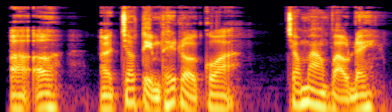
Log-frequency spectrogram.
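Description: A man's voice: lowish voice, quick pace, a little mellow, natural voice. A man voicing an anxious, polite teenage son in a horror audiobook.

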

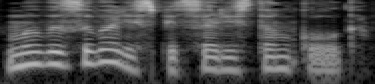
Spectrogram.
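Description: A reader voicing an elderly, sympathetic male doctor in an audiobook, matter-of-fact and gently firm. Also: medium pitch, fast talker, gravelly, no room sound, studio quality, lightly acted. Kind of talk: audiobook reading.

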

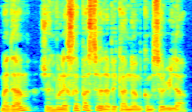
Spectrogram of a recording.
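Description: A man's voice: on the low side, fast, warm tone, slightly rough. A man voicing a bold, stubborn young female cook who talks back, in an audiobook reading. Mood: pert. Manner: pert and insistent.

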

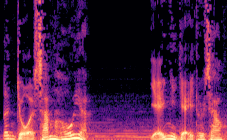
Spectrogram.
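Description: A man's voice: mid-range voice, very animated, a little fast, a little mellow, reverberant, in a large hall, lo-fi sound, soft background music, pitched above the performer's own voice, lightly acted. A man doing a vengeful young woman ghost. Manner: fierce, biting.

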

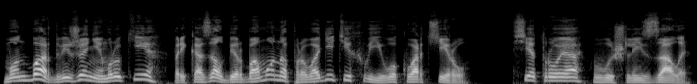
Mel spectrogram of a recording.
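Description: Male audiobook narrator, lively pitch, dry close sound, measured storytelling. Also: dry recording. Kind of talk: scripted narration of an adventure novel.

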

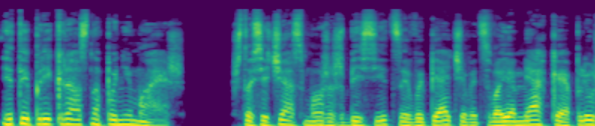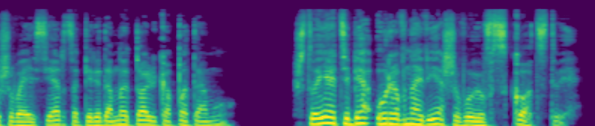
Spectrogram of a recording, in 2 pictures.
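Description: A man's voice: medium pitch, normal speed, mellow, dry recording, lightly acted. A man voicing a cynical, scheming dragon lord who answers with dry, cutting retorts. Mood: cold.

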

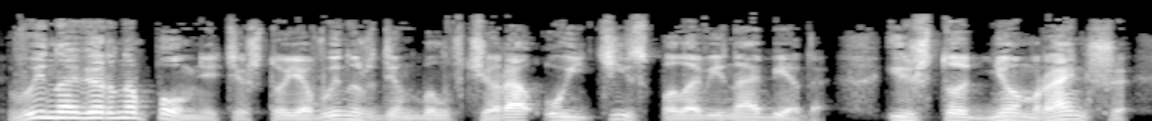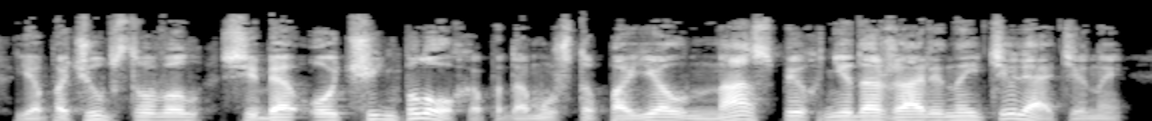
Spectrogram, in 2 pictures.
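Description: A patient, earnest young husband, played by a male reader in his own low voice. He talks gently and reasonably, with a lot of movement in his pitch. The sound is dry and close. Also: expressive, normal speed, hardly any pauses, dry recording. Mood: gentle.

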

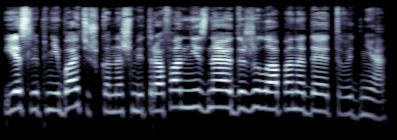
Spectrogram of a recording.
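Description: A woman doing a shrill scolding old granny. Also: steady tone, brisk, clear, resonant tone, no echo, clean studio sound, lightly acted. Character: old village grandmother, pious and scolding. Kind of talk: audiobook character voice.

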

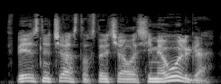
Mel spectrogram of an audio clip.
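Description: A man narrating a story in the first person in an expressive storytelling manner. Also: medium pitch, fairly quick.

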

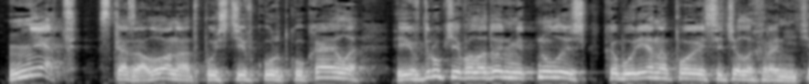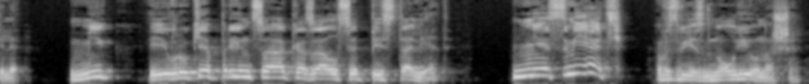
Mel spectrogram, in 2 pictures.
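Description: A man's voice: big pitch swings, moderate pace, a little mellow. A man voicing a spoiled, panicky young prince who shrieks his orders in an audiobook. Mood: shrill panic. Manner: shrill, screeching. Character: hysterical young male prince, spoiled and cowardly.

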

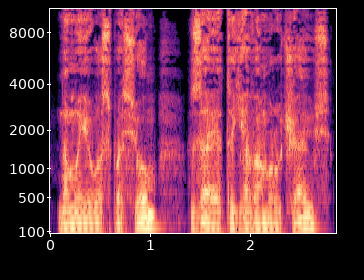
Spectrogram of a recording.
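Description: A man's voice: low-pitched, moderate pace, a bit bright, husky, no room sound, clean studio sound. A man voicing an anxious, reassuring young man. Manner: earnest, insistent reassurance. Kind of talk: audiobook character voice.

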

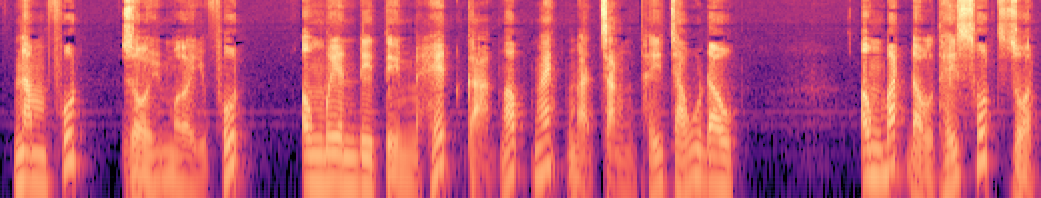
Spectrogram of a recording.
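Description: A man's voice: lowish voice, darkish tone, slightly rough, no room sound, studio quality. A man, narrating a ghost story with dramatic expression.

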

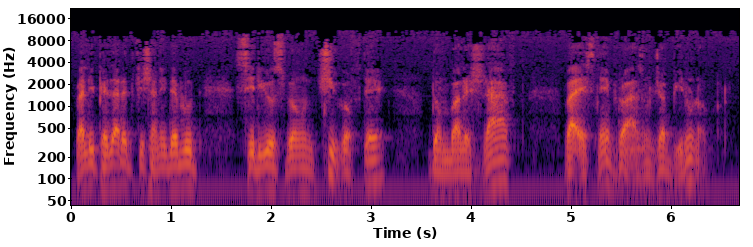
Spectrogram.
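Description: A man's voice: very deep voice, creaky, husky, full character voice. A man doing a weary, confiding teacher. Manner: calm, confiding storytelling. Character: gentle, weary grown male teacher confessing secrets. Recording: dull lo-fi recording.

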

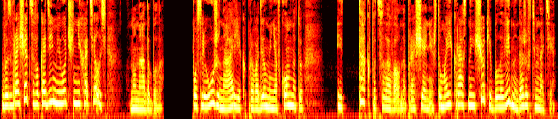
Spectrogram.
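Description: A woman narrating a first-person fantasy audiobook in a lively, expressive reading. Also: mid-range voice, brisk, no room sound, studio quality.

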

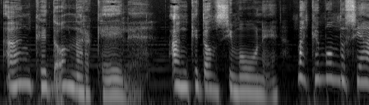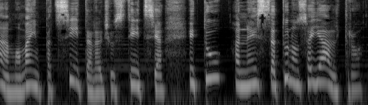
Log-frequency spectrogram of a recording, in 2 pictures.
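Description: A woman's voice: fairly high pitch, animated, takes it slowly, a little mellow, soft background music, pitched above the performer's own voice. A woman reading as an alarmed old shepherd. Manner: anxious questioning. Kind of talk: audiobook character voice.

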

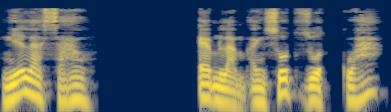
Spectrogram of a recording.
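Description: A man's voice: on the low side, lively intonation, measured pace, mellow, breathy edge, no room sound, clean studio sound. A man voicing a caring young man who is earnest and worried, talking protectively in a storybook reading. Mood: anxious, eager.

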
